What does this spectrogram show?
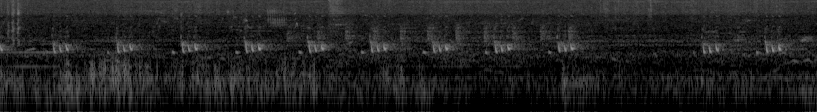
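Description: A bird calling over and over: short calls of a few quick pulses each, about one every three-quarters of a second, pausing briefly before two last calls near the end. Under it is the low, steady rumble of a passenger train running past.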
